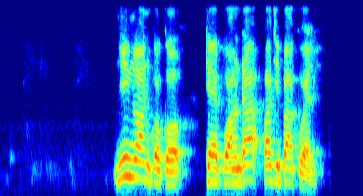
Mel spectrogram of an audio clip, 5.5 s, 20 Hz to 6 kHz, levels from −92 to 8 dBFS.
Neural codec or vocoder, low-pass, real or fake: codec, 16 kHz, 8 kbps, FunCodec, trained on Chinese and English, 25 frames a second; 5.4 kHz; fake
